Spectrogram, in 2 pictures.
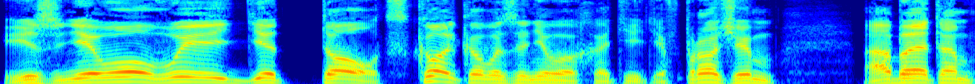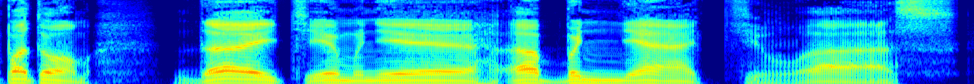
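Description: A huge red-cheeked baron from a storybook, booming and blustering, as a male reader puts him on. He stretches his words out slowly and keeps his voice raised and lively, rising higher than the narration around him. The recording is dry and close. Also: no room sound. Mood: booming jovial.

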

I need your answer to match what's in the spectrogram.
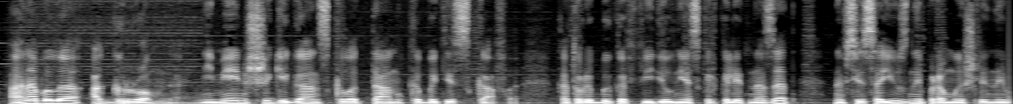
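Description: A man reading an audiobook as the narrator, in a steady, measured way. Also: on the low side. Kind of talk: scripted narration.

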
